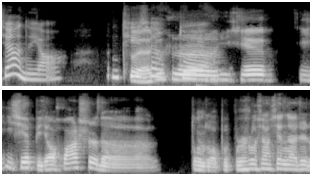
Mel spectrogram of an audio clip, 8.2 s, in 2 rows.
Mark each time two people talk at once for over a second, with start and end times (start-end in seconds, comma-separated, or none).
1.7-3.0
